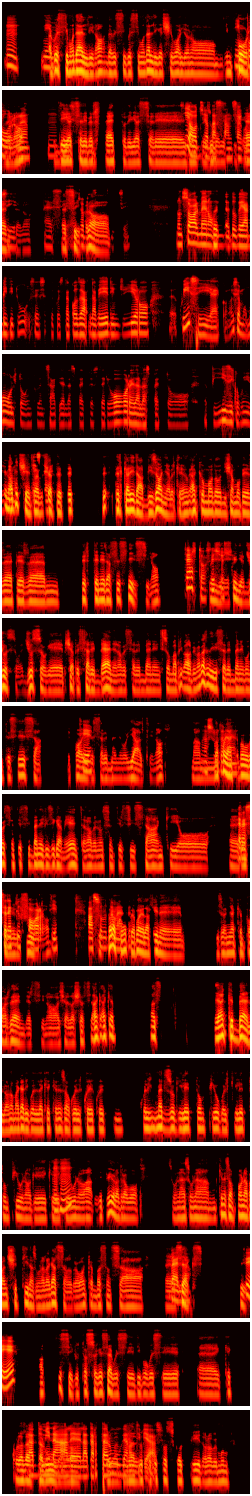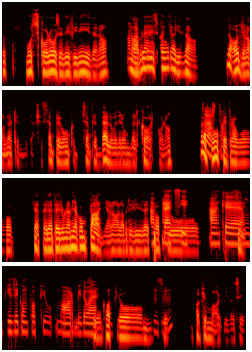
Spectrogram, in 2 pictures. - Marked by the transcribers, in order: "quindi" said as "quini"; tongue click; "cioè" said as "ceh"; "cioè" said as "ceh"; "proprio" said as "propo"; "cioè" said as "ceh"; tongue click; in English: "sex"; "cioè" said as "ceh"
- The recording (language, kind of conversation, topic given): Italian, unstructured, Cosa pensi delle diete drastiche per perdere peso velocemente?
- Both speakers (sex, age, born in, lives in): female, 35-39, Italy, Italy; male, 60-64, Italy, United States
